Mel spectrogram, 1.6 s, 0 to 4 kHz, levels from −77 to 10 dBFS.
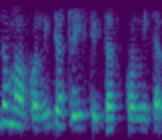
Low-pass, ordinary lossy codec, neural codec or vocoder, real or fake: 3.6 kHz; MP3, 24 kbps; codec, 24 kHz, 3 kbps, HILCodec; fake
